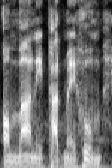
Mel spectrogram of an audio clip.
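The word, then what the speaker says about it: Om mani padme hum: but the power of ommani padum isn't just in its history it's in its meaning the Mantra is composed of six syllables om ma ni pad me and hum each syllable carries its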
